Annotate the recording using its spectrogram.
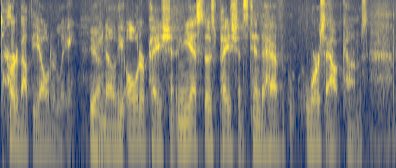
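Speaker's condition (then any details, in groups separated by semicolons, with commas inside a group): No condition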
